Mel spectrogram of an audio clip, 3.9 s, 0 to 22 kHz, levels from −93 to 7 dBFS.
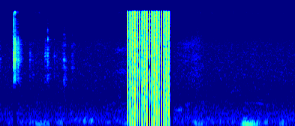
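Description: From 1.71 to 2.31 s there is a compressed stream played as audio. An encoded bitstream, likely AC-3, reached the output undecoded and was treated as samples. Each frame becomes a 5.33 ms noise burst then silence, repeating 31.25 times a second, heard as loud chattering static replacing the sound.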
